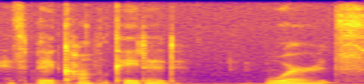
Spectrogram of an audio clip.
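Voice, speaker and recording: Her voice is somewhat breathy. The woman whispers at a fairly slow pace. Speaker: hypnotist and meditation guide. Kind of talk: ASMR live stream. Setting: live stream. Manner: whispering.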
